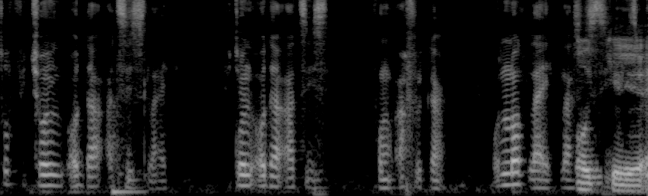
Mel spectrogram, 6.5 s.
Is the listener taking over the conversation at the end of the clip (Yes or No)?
Yes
